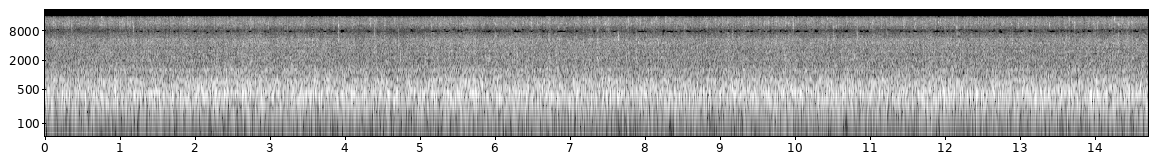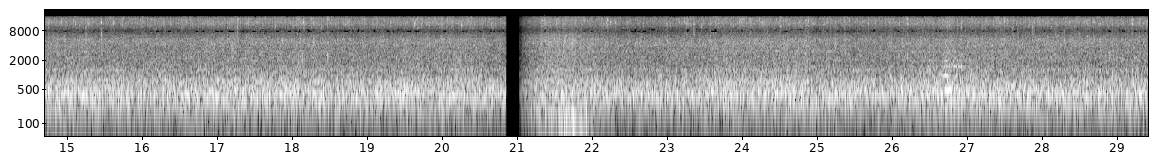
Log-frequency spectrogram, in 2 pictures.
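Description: Steady, heavy rain falling: an even, unbroken hiss of rain on leaves and ground. It cuts out for an instant about two-thirds of the way through, then resumes.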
